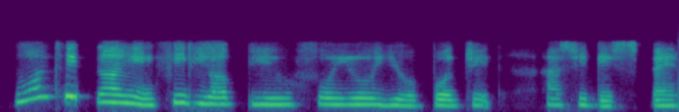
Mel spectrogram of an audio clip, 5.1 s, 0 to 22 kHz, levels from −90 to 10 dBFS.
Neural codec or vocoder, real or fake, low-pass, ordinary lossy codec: codec, 24 kHz, 0.9 kbps, WavTokenizer, medium music audio release; fake; 5.4 kHz; Opus, 16 kbps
